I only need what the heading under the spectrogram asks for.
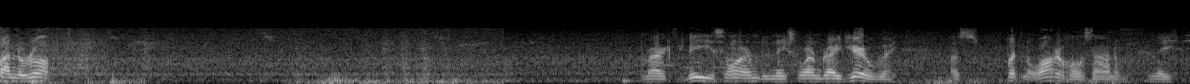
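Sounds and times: bee swarm buzzing: 0.0s - 11.9s.

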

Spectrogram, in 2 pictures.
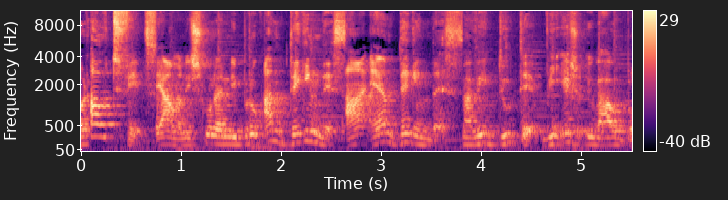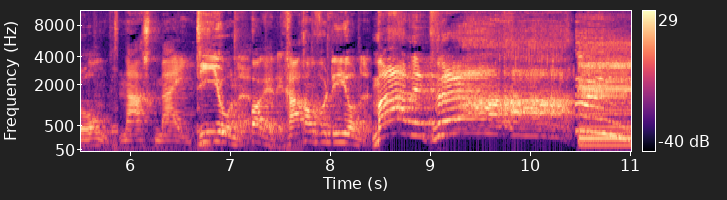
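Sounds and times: man groaning wail: 9.2s - 11.0s.

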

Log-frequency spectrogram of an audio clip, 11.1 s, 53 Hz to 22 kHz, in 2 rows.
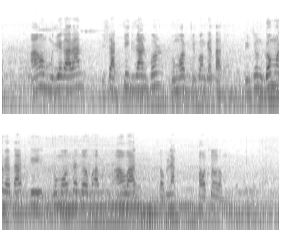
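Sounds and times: man speaking: 0.6s - 10.2s
passing motor vehicle hum: 2.5s - 11.0s.

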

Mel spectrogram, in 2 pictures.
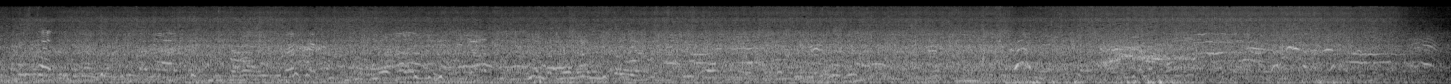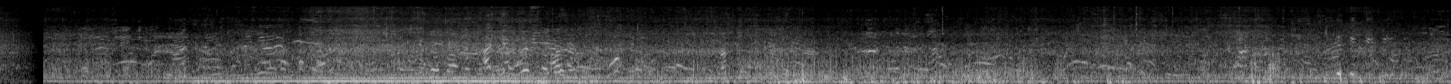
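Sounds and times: crowd chatter: 0.0s - 29.0s
fountain jets splashing: 0.0s - 29.0s
people's voices: 0.0s - 29.0s
steady low hum: 15.0s - 29.0s.

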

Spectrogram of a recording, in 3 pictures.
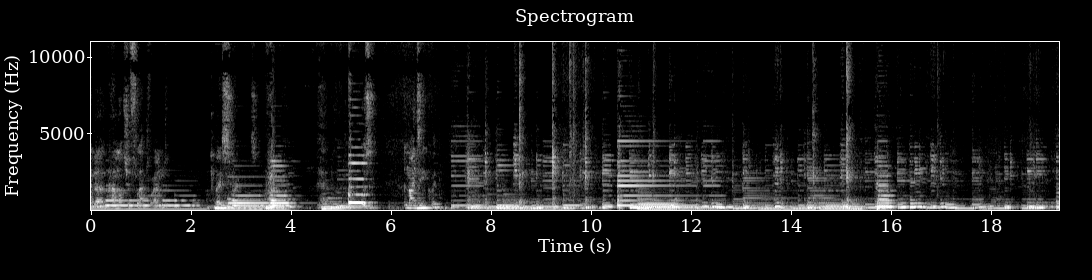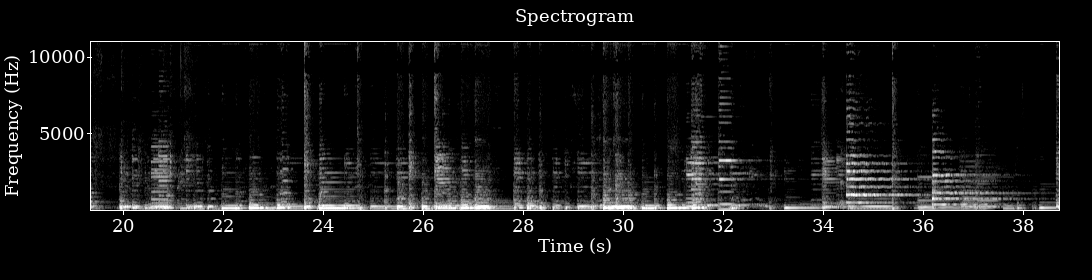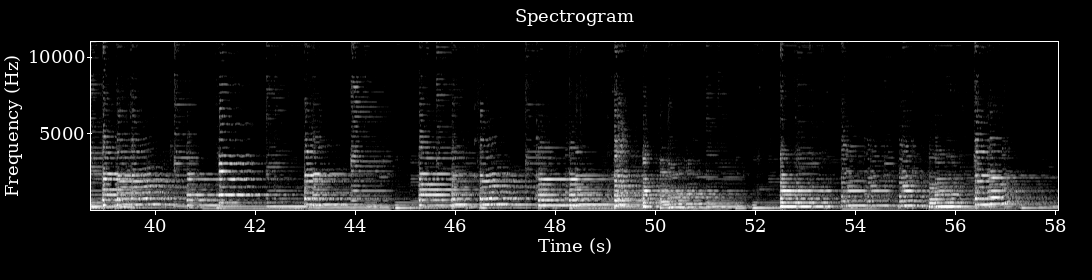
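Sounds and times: electric guitar duet: 0.0s - 58.0s.

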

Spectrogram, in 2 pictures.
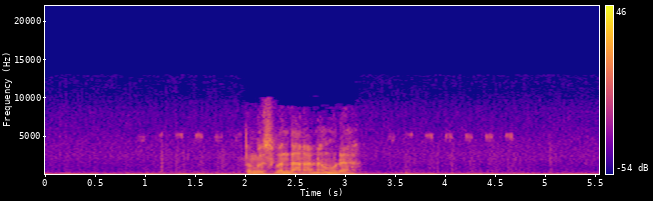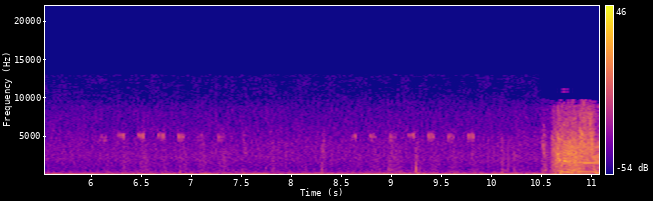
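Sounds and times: steady low hum: 0.0s - 11.0s
person crying out: 10.6s - 11.0s
sudden loud outburst: 10.6s - 11.0s.

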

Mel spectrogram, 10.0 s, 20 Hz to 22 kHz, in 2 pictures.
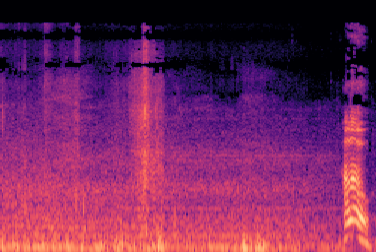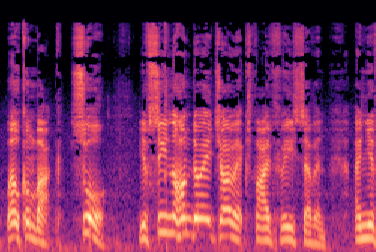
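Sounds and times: brief rustle: 0.0s - 2.4s
wind rumbling on microphone: 0.0s - 4.6s.

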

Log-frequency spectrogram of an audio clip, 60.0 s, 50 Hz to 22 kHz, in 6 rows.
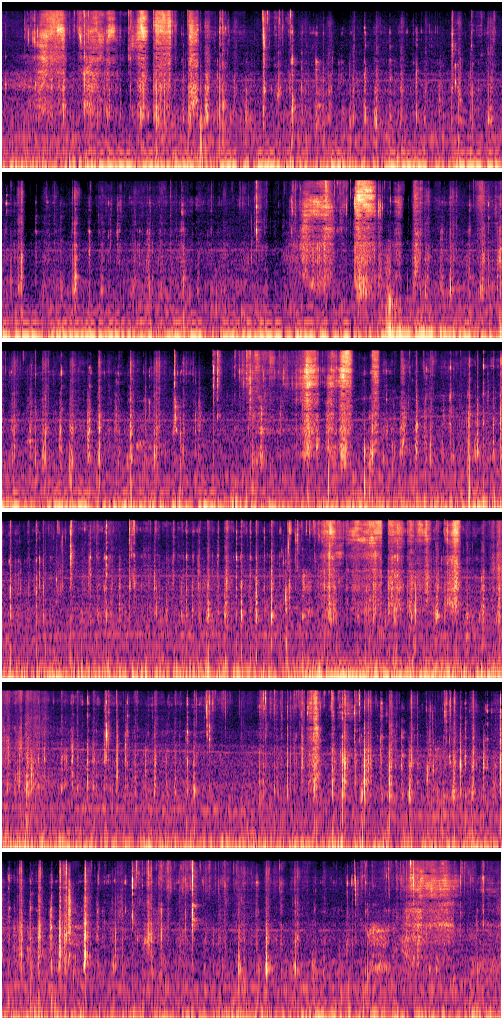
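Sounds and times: chewing crispy fried chicken: 0.0s - 59.9s.

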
